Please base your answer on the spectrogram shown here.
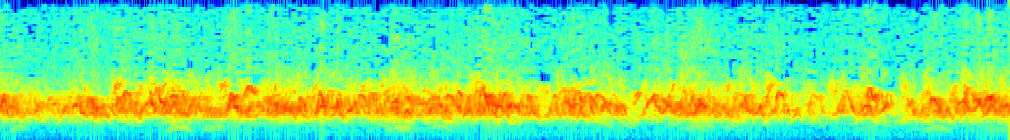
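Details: A flock of house sparrows giving their morning chorus: busy, overlapping bright chirps pouring out without pause, a few slightly lower notes poking through, loudness wavering gently.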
